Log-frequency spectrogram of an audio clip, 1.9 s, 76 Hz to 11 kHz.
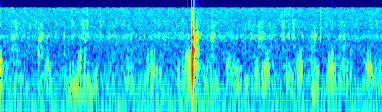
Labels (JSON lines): {"label": "biophony, grazing", "recorder": "SoundTrap 600 or HydroMoth"}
